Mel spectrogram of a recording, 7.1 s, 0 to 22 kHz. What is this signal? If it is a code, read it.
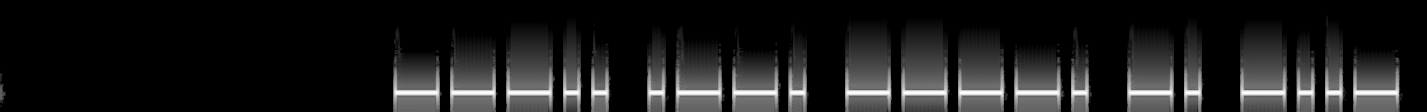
Morse code, heard as a keyed tone, about 17 wpm, 700 Hz. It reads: 8P9NX
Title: Call Signs Repeated 2x - 17wpm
